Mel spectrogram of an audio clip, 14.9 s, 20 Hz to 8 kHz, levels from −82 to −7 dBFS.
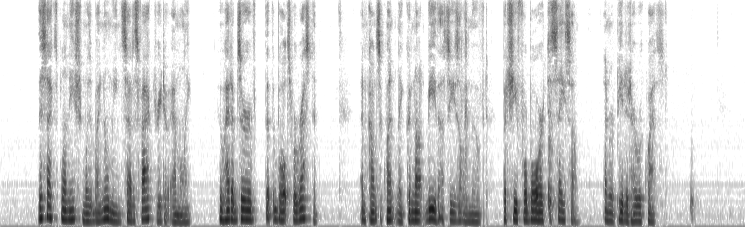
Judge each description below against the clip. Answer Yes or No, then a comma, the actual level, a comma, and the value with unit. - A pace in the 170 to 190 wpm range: No, average, 140 wpm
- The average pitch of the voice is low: Yes, low, 110 Hz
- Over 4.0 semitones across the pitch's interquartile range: No, average, 3.6 semitones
